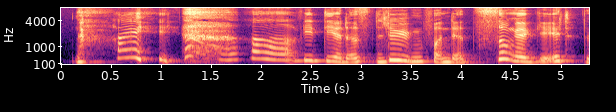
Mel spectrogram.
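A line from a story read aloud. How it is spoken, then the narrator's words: Laughing. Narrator (German): lachte Peter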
